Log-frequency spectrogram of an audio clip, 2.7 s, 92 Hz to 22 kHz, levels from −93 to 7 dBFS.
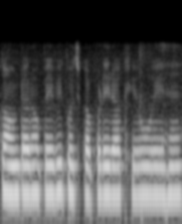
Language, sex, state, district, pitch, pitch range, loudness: Hindi, female, Uttar Pradesh, Varanasi, 190 Hz, 185-195 Hz, -14 LUFS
